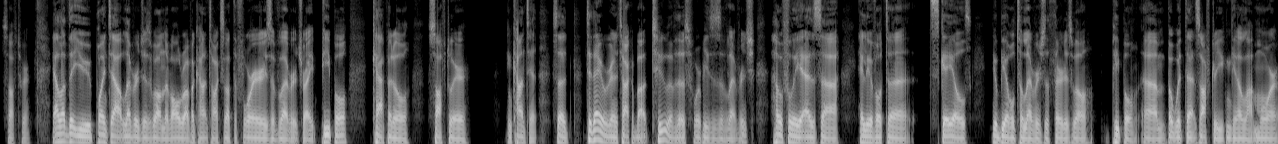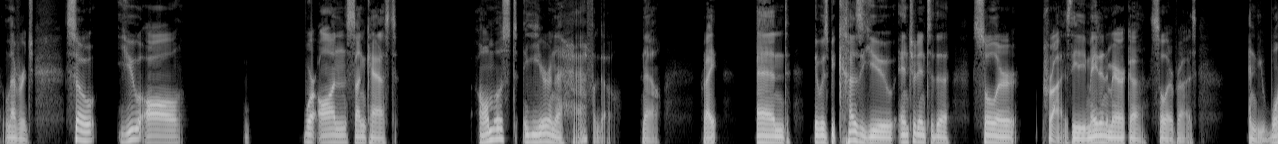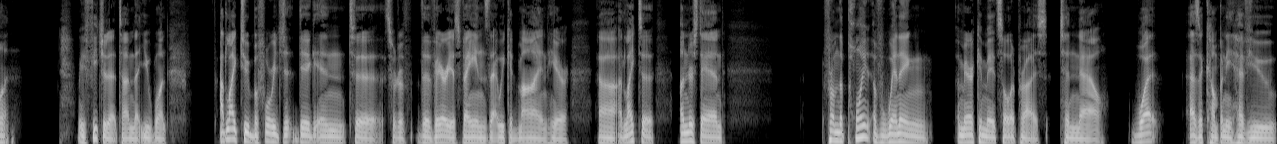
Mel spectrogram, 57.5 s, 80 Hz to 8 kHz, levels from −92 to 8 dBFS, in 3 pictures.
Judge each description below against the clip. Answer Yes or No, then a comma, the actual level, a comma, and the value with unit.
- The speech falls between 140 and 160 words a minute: Yes, average, 155 wpm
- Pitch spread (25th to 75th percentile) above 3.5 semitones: Yes, average, 4.0 semitones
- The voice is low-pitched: Yes, very low, 90 Hz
